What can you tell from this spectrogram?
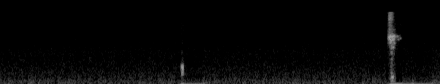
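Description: Speech recording with no audible technical faults.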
